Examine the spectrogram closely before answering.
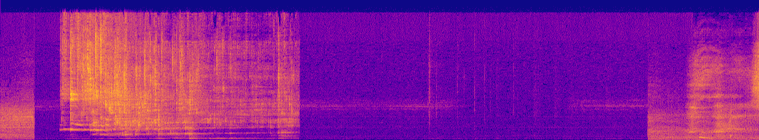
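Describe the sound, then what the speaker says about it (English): Cold brew coffee pouring from a dispenser into a cup, a steady splashing stream that stops, leaves a hushed pause, then starts again just as loudly. "So, I got my cold brew filled back up."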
